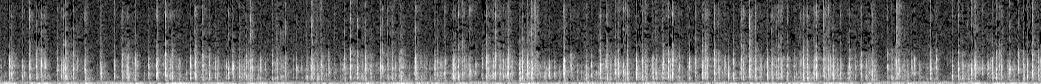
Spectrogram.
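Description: Fingertips type rapidly on the keys of a black plastic backlit computer keyboard, producing a dense, steady stream of short, crisp clicks. A low, constant hum runs underneath throughout.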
